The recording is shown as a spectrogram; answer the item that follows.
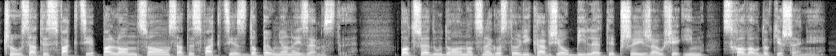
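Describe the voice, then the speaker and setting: A man giving a literary audiobook reading in a measured, sombre way. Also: mid-range voice, dry recording, clean studio sound. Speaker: audiobook narrator.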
